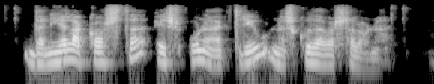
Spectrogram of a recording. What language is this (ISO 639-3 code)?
cat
